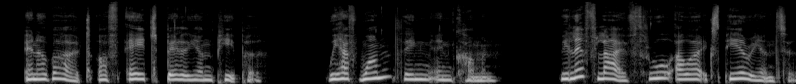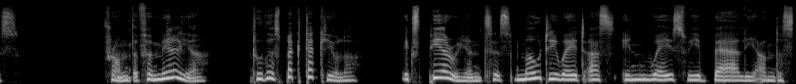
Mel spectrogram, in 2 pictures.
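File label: German female voice over, English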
